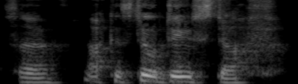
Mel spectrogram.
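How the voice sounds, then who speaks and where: A woman's voice: low-pitched, fairly even intonation, slow, warm tone. A woman talking informally and a little hesitantly as an organiser in a production meeting. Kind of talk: casual production meeting talk.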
